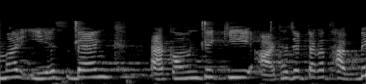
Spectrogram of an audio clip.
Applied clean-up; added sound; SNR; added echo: classical method WPE with log-MMSE.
